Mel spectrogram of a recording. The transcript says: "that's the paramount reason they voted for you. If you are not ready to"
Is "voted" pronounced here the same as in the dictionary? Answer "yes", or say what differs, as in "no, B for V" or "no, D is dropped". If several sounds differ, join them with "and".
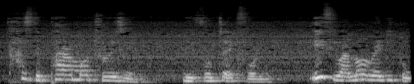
no, F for V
